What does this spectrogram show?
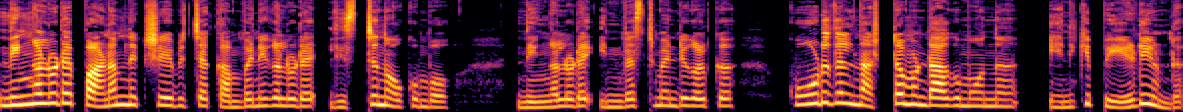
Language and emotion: Malayalam, fearful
